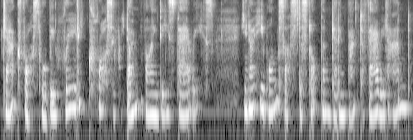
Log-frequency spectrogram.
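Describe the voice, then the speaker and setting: A woman voicing rude, squabbling male goblins with gruff voices, in a soft whispered role-play. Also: mid-range voice, fairly even intonation, a little slow, natural voice. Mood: quarrelsome.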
